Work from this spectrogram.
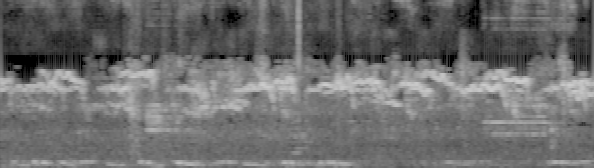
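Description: Pigeons coo in soft, rolling bursts nearby, their low throaty calls repeating irregularly over faint high chirps and quiet background hiss, with no talking.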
